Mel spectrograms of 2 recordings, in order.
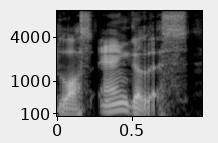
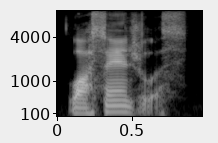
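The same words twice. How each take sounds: First: The G is hard, like in go. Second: The G is soft, like a J. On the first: This is the mayor's own pronunciation. "he was a hard G man. He said" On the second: This is the official pronunciation. "the winner was"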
